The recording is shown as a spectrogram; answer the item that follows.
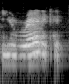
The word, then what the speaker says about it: eradicate: Cái từ eradicate trọng âm dư và âm thứ hai các bạn nhá, eradicate.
